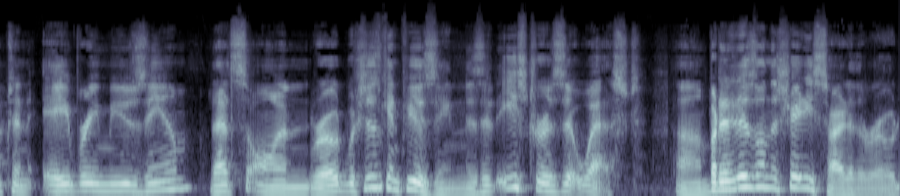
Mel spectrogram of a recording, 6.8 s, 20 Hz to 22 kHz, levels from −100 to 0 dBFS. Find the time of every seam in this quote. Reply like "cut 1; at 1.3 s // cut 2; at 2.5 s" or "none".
cut 1; at 2.3 s // cut 2; at 2.9 s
